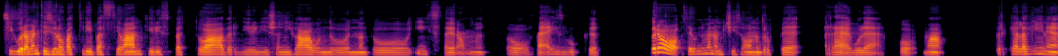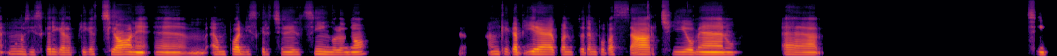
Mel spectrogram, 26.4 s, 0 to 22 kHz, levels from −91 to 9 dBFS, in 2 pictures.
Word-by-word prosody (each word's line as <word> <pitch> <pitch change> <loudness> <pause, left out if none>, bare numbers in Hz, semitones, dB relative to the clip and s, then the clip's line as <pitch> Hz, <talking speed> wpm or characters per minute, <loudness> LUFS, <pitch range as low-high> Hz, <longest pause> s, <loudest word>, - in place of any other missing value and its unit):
Sicuramente 185 +2 +7
si 175 - +1
sono 170 -1 +3
fatti 170 +1 0
dei 170 -1 +3
passi 170 +1 -4
avanti 170 +1 +5
rispetto 160 -1 -4
a, 160 +1 +8
per 155 -1 -8
dire, 155 0 -9
10 155 +1 -9
anni 160 0 -4
fa, 160 -1 +5
quando 150 0 -4
è - - -4
nato 145 -1 -4
Instagram 150 -2 -8 0.2
o 145 -2 -7
Facebook, 150 -1 -6 0.6
però, 280 0 +9
secondo 180 +1 -4
me 210 - -3
non 175 -4 -4
ci 175 +1 -9
sono 155 -2 -1
troppe 150 0 -4 0.3
regole, 145 0 -1 0.2
ecco, 145 -1 -9
ma, 155 -2 +1 0.6
perché 175 +1 -11
alla 170 0 +3
fine 175 -4 0
uno 175 -1 -10
si 160 -1 -14
scarica 160 0 -6
l'applicazione, 155 0 0
ehm, 155 - -5
è - - -9
un 165 0 -6
po' 165 +1 -3
a - - +7
discrezione 160 0 -10
del 155 0 -8
singolo, 155 -2 -5
no? 155 +4 -1 1.1
Uhm, - - -21 0.3
anche 170 0 -9
capire 165 -1 +2
quanto 160 +1 -7
tempo 165 -1 -8
passarci 160 0 +1
o 160 - +1
meno, 150 -1 +3 0.5
ehm 150 -2 -3 2.6
Sì. - - -6
160 Hz, 125 wpm, -23 LUFS, 150-170 Hz, 2.6 s, però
